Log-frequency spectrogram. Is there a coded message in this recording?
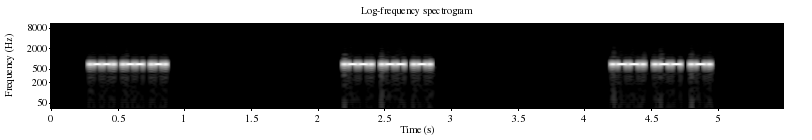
Yes: Morse code from 0.3 to 5.0 s, heard as a keyed tone, about 59 wpm, 700 Hz. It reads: PWR PWR PWR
